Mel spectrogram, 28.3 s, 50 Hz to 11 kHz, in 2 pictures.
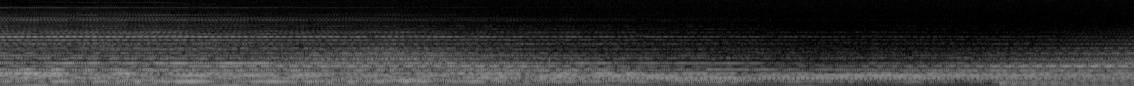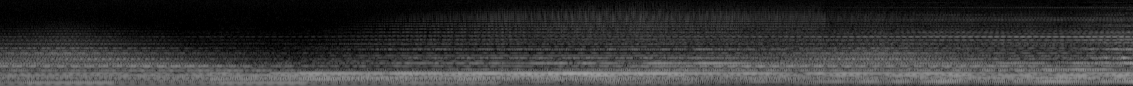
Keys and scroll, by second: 0.3-1.1 typing, 8.7-9.7 typing, 10.8-11.5 typing, 14.3 a, 25.7-26.7 typing.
